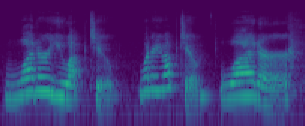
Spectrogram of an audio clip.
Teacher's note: the word what and are creating a spoken contraction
